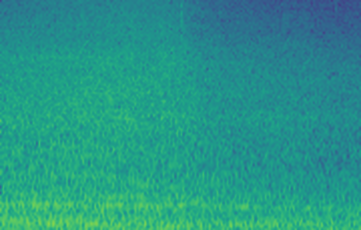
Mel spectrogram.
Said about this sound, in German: Wir müssen jetzt einmal kurz an der Seite gehen, weil die Müllabfuhr kommt. Genau. Und wir warten noch einen Augenblick, weil es ja einfach zu laut ist.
